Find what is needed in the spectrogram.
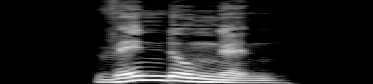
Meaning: plural of Wendung
- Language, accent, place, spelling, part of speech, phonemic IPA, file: German, Germany, Berlin, Wendungen, noun, /ˈvɛndʊŋən/, De-Wendungen.ogg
